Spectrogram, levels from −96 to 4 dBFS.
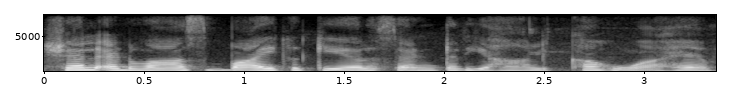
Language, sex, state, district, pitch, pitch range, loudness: Hindi, female, Himachal Pradesh, Shimla, 225 Hz, 215-245 Hz, -17 LUFS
